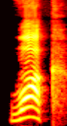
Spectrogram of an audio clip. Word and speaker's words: walk: And what about this one? Walk. Here we are not saying L.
